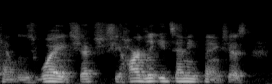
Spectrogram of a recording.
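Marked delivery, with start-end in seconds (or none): none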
